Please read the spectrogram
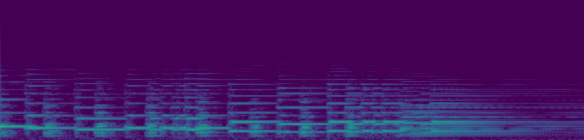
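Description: Piano music: a short melody of quick notes that settles about four seconds in onto a held chord, which slowly fades away.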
